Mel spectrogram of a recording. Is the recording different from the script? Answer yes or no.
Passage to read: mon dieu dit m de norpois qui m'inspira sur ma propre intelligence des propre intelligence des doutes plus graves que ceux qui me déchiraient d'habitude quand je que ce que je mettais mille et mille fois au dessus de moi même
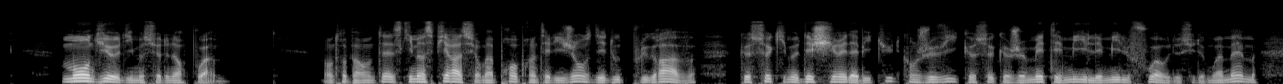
yes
